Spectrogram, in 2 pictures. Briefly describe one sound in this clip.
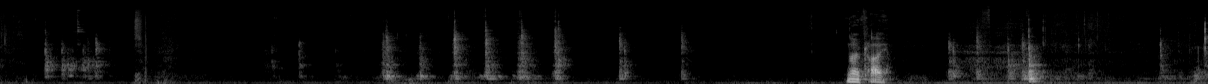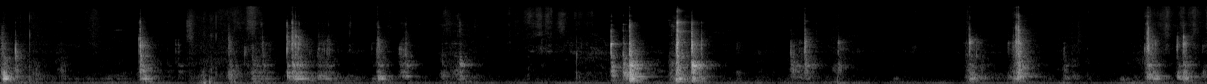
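Small metal parts click and clink.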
